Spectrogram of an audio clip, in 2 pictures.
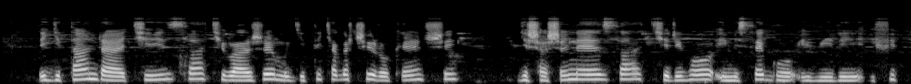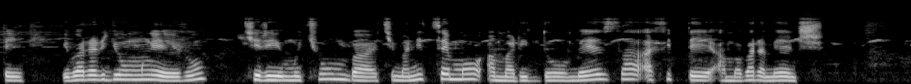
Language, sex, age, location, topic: Kinyarwanda, female, 25-35, Kigali, finance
